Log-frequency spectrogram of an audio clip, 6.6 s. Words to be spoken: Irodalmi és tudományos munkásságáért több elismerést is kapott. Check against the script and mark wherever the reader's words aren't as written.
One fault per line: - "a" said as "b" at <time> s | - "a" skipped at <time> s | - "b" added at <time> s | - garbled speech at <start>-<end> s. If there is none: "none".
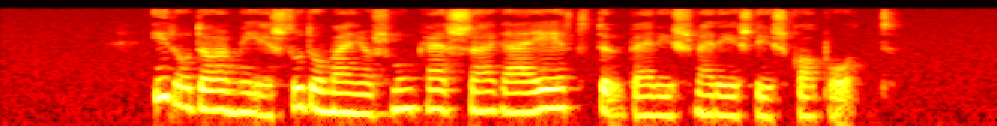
none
